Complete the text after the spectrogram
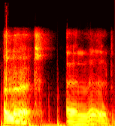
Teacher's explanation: Letter A has got a sound. Then the middle R is silent.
